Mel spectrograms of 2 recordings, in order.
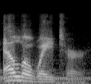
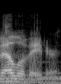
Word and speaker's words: elevator: went up there see he said elator instead of elevator that's the kind of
